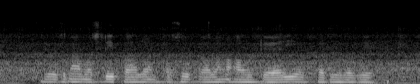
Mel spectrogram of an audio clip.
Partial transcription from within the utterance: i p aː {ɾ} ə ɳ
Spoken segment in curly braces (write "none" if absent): l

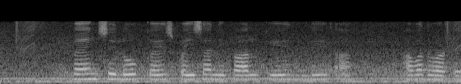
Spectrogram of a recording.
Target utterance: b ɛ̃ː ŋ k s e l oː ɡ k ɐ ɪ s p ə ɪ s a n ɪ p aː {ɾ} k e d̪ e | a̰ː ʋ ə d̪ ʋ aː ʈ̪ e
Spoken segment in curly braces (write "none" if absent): l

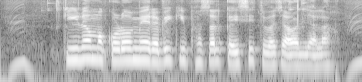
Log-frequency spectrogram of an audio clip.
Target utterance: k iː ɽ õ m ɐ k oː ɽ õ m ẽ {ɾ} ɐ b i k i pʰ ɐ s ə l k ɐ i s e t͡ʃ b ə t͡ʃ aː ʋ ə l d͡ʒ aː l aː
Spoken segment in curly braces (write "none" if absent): ɾ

